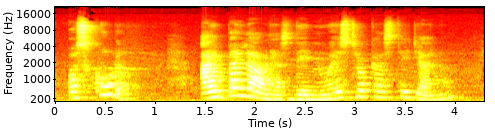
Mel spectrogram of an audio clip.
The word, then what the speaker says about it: oscuro: Ahora solamente decimos oscuro, porque con el paso del tiempo esa B simplemente en el habla fue desapareciendo, se dejó de pronunciar y ya no es obscuro, sino oscuro.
